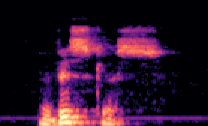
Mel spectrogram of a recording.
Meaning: One of the organs, as the brain, heart, or stomach, in the great cavities of the body of an animal; especially used in the plural, and applied to the organs contained in the abdomen
- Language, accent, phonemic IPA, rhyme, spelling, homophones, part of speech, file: English, Southern England, /ˈvɪskəs/, -ɪskəs, viscus, viscous, noun, LL-Q1860 (eng)-viscus.wav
